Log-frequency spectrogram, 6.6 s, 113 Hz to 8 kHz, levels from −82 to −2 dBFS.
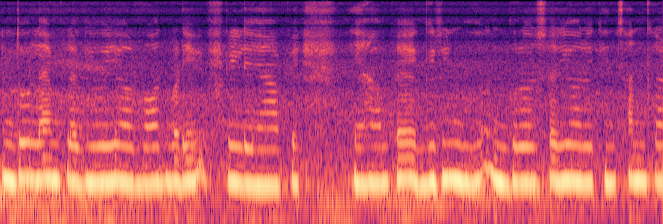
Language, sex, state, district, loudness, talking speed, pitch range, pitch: Hindi, female, Uttar Pradesh, Shamli, -12 LUFS, 190 wpm, 245-260 Hz, 250 Hz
